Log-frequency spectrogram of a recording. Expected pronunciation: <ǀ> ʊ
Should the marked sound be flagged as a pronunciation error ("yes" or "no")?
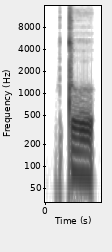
yes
